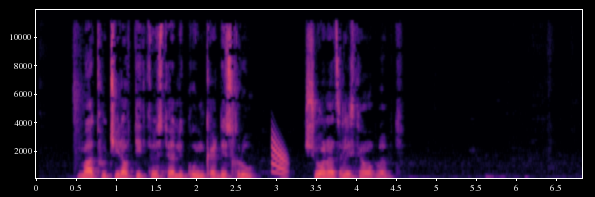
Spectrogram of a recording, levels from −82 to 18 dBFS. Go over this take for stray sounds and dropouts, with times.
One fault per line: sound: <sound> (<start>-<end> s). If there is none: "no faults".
sound: chirp (2.9-3.2 s)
